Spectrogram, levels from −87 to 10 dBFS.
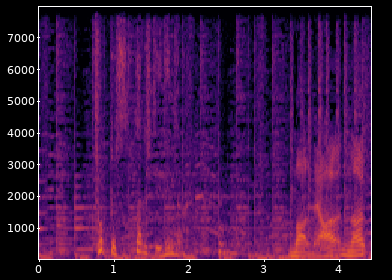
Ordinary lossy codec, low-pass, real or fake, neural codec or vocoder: none; none; real; none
